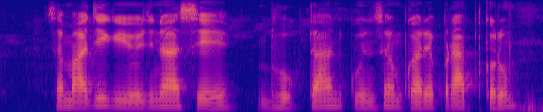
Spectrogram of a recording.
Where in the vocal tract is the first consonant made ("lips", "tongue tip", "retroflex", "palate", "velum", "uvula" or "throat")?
tongue tip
